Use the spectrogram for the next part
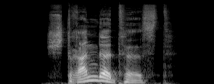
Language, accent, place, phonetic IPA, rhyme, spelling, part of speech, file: German, Germany, Berlin, [ˈʃtʁandətəst], -andətəst, strandetest, verb, De-strandetest.ogg
- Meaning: inflection of stranden: 1. second-person singular preterite 2. second-person singular subjunctive II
